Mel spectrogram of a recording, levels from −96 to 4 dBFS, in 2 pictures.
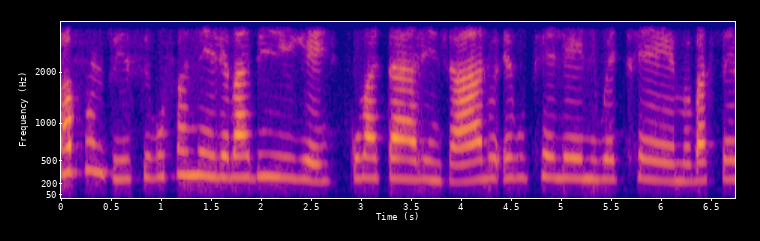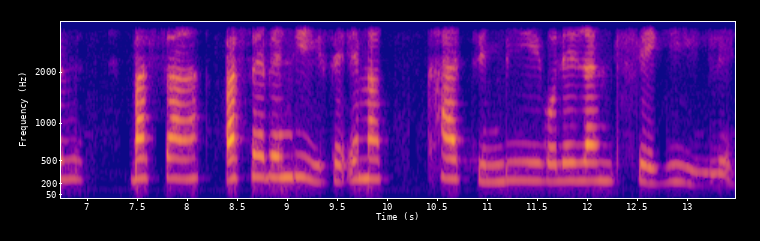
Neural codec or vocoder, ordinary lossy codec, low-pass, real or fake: none; none; 3.6 kHz; real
